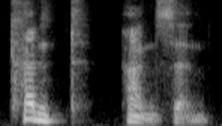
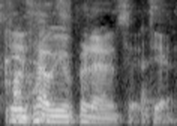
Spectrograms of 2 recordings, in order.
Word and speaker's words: Knut Hamsun: correct your uh He is, of course, called Knut Hamsun. Ah, yes. Knut Hamsun.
